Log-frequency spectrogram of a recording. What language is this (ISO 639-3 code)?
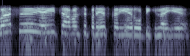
urd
